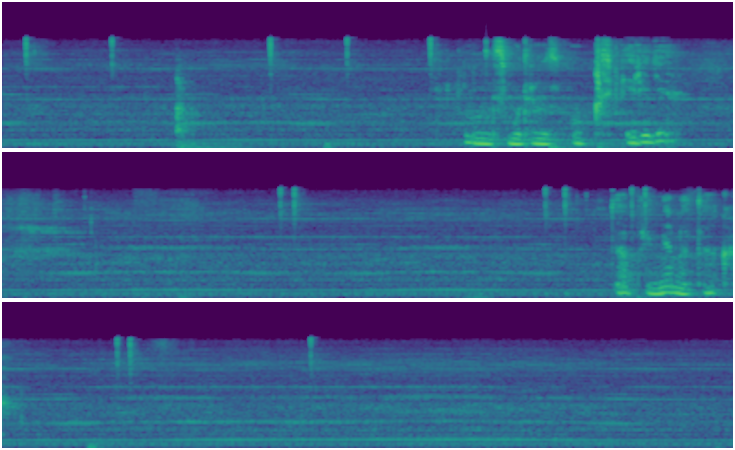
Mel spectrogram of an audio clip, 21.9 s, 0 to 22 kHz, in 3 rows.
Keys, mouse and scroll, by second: 1.7-6.6 drag, 6.6 KP_1, 10.7 click, 13.3 click, 14.2 click, 16.3 click, 18.3-21.4 drag.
